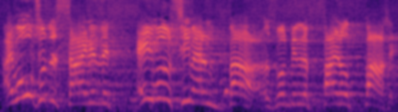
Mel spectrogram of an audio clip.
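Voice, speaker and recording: A man's voice: extremely high pitch, very animated, brisk, bright, forceful tone, slight background noise, exaggerated voice. A man doing a pompous posh expedition captain. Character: pompous upper-class male expedition captain. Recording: echoey live hall broadcast.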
